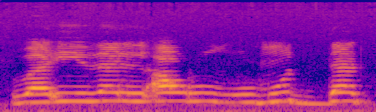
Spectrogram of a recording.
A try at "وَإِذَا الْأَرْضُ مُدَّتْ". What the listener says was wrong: را پر قلقلہ نہیں ہونا چاہیے، واد کے مخرج کا خیال رکھیے۔ وَإِذَا الْأَرْضُ۔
